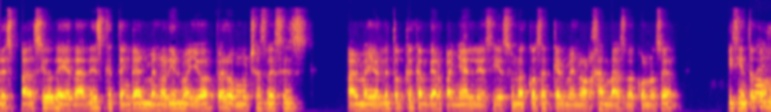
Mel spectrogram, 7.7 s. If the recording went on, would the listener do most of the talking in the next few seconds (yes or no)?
no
